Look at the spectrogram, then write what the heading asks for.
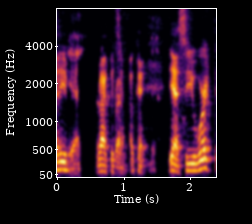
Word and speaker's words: Rakuten: You worked at, I never know how to pronounce this, Rakuten? How do you, yeah. Rakuten.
